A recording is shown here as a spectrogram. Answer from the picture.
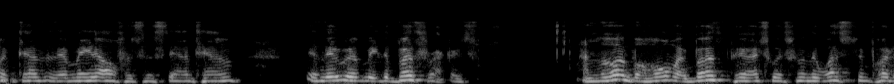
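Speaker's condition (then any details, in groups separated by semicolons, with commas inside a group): Cerebral palsy; from birth, affects gait, swallowing and speech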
